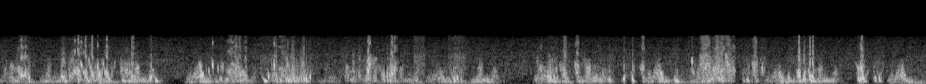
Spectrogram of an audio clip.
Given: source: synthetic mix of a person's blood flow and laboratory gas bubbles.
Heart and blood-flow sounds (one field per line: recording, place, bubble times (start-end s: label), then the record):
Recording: Doppler ultrasound of blood flow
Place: precordium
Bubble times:
0.02-0.34 s: bubbles
0.60-1.16 s: bubbles
1.19-1.40 s: bubbles
1.47-1.62 s: bubbles
2.05-2.49 s: bubbles
2.60-3.15 s: bubbles
3.44-4.00 s: bubbles
4.13-4.26 s: bubbles
4.49-4.67 s: bubbles
5.36-5.71 s: bubbles
5.74-6.14 s: bubbles
6.20-6.49 s: bubbles
6.72-6.83 s: bubbles
6.88-7.37 s: bubbles
7.41-7.67 s: bubbles
7.86-8.19 s: bubbles
8.54-8.69 s: bubbles
8.72-8.85 s: bubbles
From the record:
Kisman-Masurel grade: 343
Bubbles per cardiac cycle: rolling drumbeat, 9 or more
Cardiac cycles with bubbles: 100%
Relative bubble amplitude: loud (0.450 to 0.775)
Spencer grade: 3 (all of the cardiac periods contain showers or single bubble signals, but not dominating or overriding the cardiac motion signals)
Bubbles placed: only in the low amplitude regions of the cardiac cycle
